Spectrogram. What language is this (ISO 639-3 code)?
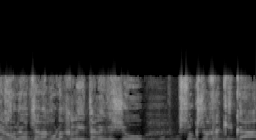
heb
